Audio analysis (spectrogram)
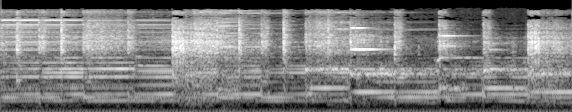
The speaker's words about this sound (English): I don't know if you heard my phone go off just then, but, you know, my car's warranty is about to expire. Actually, I don't know if it was that. It just came up spam risk, so I hung up.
